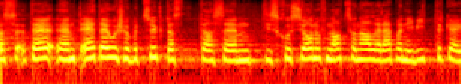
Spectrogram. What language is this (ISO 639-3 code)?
gsw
